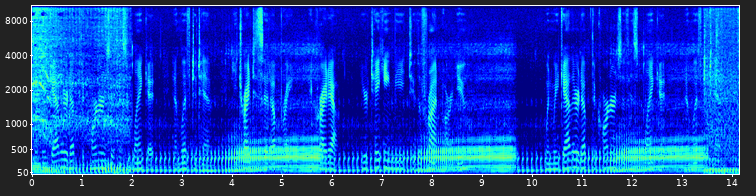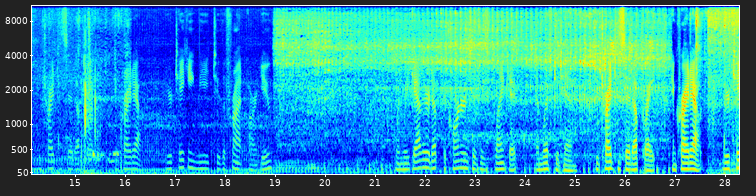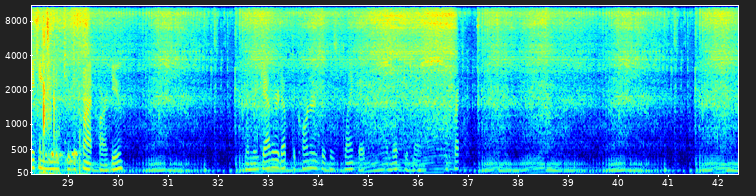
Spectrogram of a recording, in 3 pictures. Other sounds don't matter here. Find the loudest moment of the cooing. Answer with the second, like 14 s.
29 s.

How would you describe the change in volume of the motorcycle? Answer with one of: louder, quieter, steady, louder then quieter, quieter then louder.
steady.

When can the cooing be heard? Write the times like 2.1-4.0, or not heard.
14.3-16.1, 27.6-29.4.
